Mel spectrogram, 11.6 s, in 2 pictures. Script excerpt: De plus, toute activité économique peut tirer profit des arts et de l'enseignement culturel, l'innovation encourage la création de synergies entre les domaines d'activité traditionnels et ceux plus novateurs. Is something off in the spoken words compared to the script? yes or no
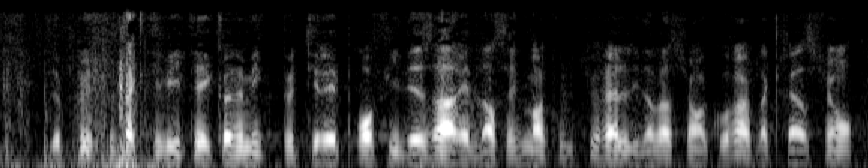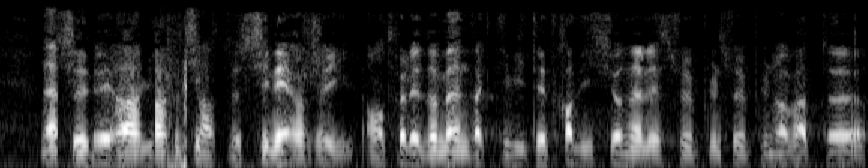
yes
